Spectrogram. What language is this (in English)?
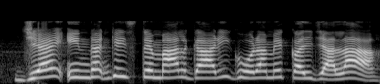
Bhojpuri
